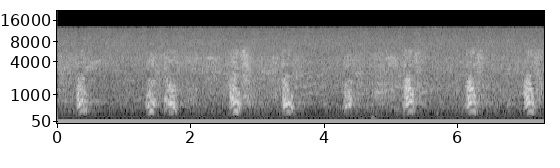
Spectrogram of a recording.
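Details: Rottweiler at the 1994 ADRK Körung breed survey, giving a steady series of deep, punchy barks, about eight in seven seconds, each spaced roughly a second apart over a low background hum.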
